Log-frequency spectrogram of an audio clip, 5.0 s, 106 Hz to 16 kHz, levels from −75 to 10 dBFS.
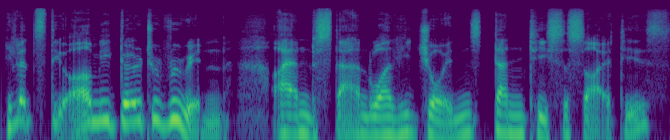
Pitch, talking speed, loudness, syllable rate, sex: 145 Hz, 165 wpm, -19 LUFS, 4.6 syllables/s, male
